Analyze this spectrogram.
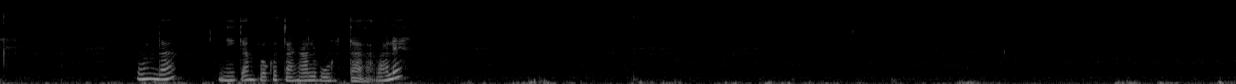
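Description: Hands softly rustle and squeeze fluffy stuffing.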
